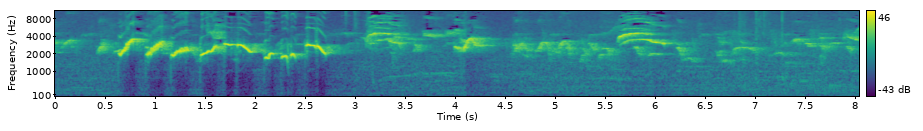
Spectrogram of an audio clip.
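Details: Lure song of a greater green leafbird, sung to prompt young birds to join in; a run of about eight loud, sharply repeated whistled notes gives way to fast, varied chattering and warbled phrases.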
